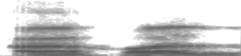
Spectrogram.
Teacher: lidah akan terkeluar sedikit kan. Makhraj zal lah yang kita belajar.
